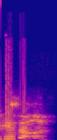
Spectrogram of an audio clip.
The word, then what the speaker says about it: Gizella: uh uh I yeah gizella g gizella like more more emphasis on the G a soft G soft G almost almost like a French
